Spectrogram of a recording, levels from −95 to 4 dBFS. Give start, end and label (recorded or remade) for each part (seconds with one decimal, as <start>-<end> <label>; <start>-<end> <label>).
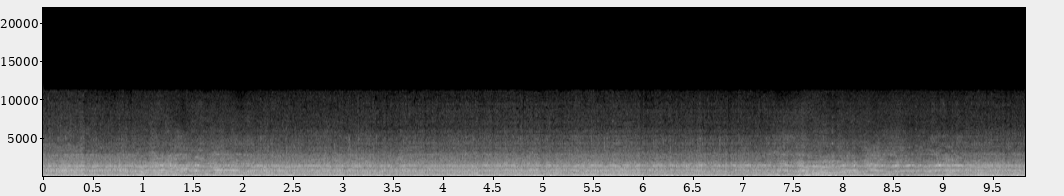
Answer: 0.0-0.9 recorded; 0.9-2.1 remade; 2.1-7.3 recorded; 7.3-9.2 remade; 9.2-9.8 recorded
